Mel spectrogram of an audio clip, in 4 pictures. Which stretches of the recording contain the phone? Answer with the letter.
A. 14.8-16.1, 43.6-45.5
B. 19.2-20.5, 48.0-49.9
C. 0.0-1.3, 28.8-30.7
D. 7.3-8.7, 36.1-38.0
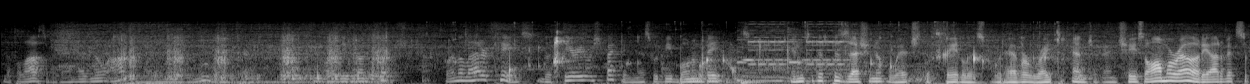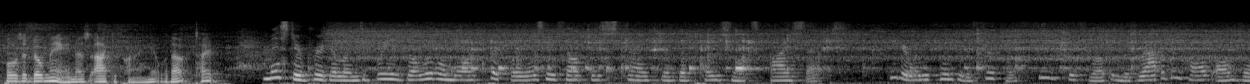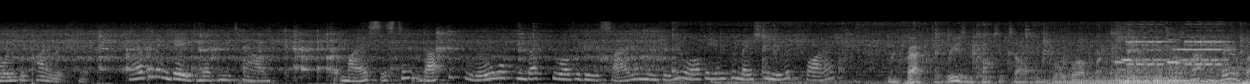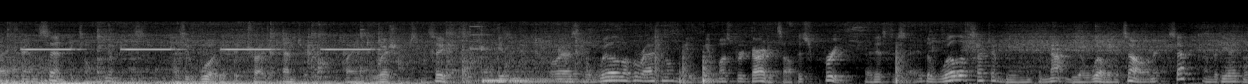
D.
